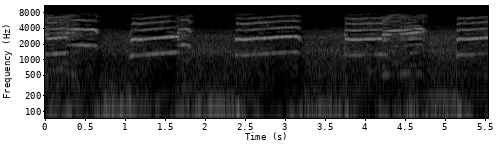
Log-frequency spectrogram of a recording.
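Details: Bald eagle at its nest as the male delivers an opossum: five sustained, high, whistled bursts with slight upward slides, repeated roughly every second and a quarter, over soft low background noise.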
